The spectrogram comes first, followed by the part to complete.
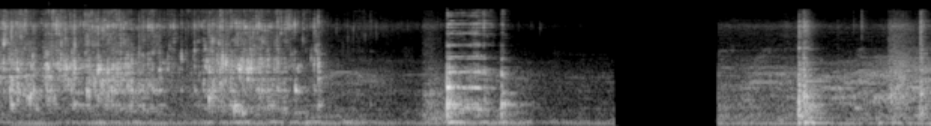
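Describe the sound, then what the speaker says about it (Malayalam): Water is poured into a cooker pot of salted sweet potatoes for boiling, a steady splashing stream that stops abruptly, followed after a short silence by more running water. "ഇനി ആവശ്യത്തിനുള്ള വെള്ളം ഒഴിച്ച് കൊടുക്കാം എന്നിട്ട് ഇതൊന്ന് വേവിച്ചെടുക്കാം"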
